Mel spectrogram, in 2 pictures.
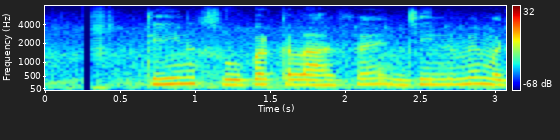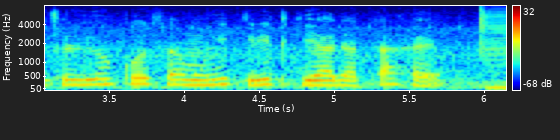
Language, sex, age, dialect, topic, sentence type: Hindi, male, 18-24, Kanauji Braj Bhasha, agriculture, statement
